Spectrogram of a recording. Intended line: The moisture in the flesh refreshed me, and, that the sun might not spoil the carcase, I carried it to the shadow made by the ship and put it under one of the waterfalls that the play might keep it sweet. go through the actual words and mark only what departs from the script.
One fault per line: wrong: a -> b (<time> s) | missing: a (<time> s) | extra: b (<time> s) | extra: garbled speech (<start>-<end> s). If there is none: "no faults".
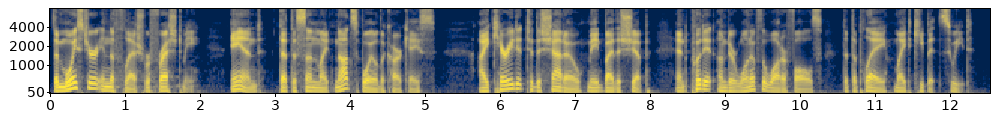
no faults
